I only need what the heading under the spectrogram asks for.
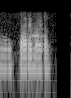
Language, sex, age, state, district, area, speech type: Telugu, female, 18-30, Andhra Pradesh, Nellore, urban, conversation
